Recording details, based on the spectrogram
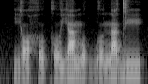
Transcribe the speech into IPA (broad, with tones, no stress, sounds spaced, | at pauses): j ɔ˨ h o˨ k o˨ j a˧ m o˨ ɡ͡b o˨ n a˧ d i˦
